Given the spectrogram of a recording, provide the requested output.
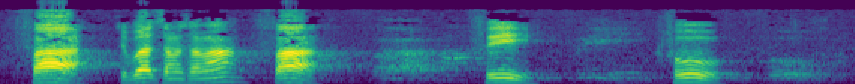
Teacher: bibirnya tinggal dinaikkan ketemu dengan ujung gigi seri atas. Tidak boleh, tidak ditarik. · Term: huruf fa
